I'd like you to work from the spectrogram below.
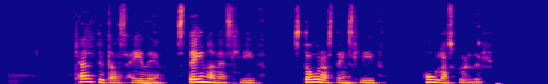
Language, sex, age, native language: Icelandic, female, 20-29, Icelandic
